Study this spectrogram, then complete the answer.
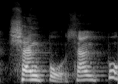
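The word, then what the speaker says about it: Tsangpo: याद रखिए T silent होगा, शैंगपो के नाम से चाइना में बहती है।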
